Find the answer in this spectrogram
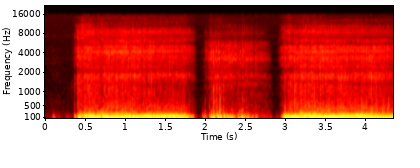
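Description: Two long, rough, snore-like vocal noises, each about a second and a half with a short break between, loud and close on a handheld microphone.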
